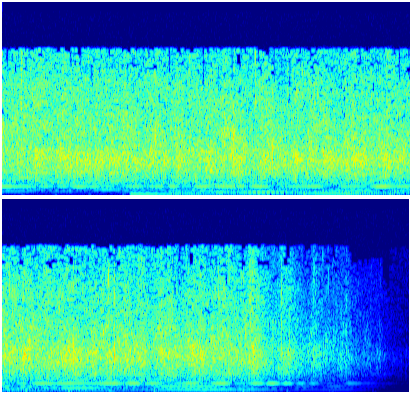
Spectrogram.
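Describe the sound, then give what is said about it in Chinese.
An audience at a worship service applauds to God steadily for several seconds, a dense wash of clapping over a sustained keyboard chord, then the applause tapers off and fades out at the end. “让我们把我们的平安还有掌声全都交给神。”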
